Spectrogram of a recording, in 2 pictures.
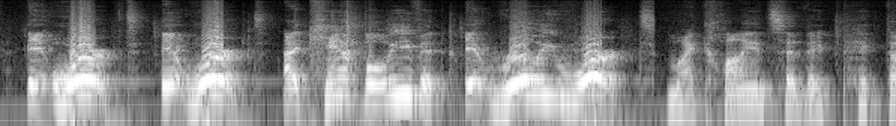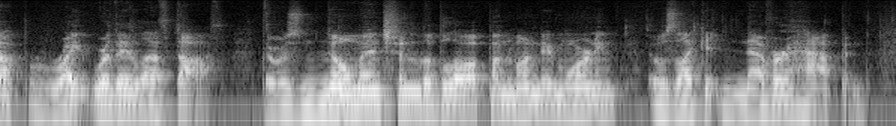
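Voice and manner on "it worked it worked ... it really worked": high, loud, ecstatic excited screaming. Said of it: "my client calls me screaming on the phone".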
